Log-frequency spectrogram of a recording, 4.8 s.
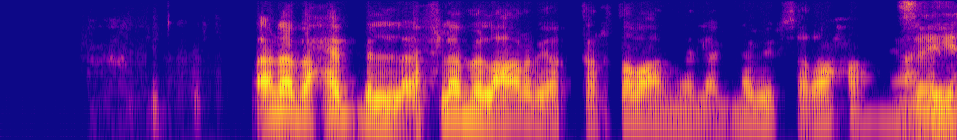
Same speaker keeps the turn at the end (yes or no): yes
